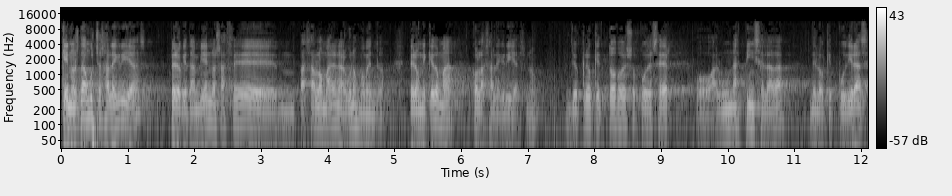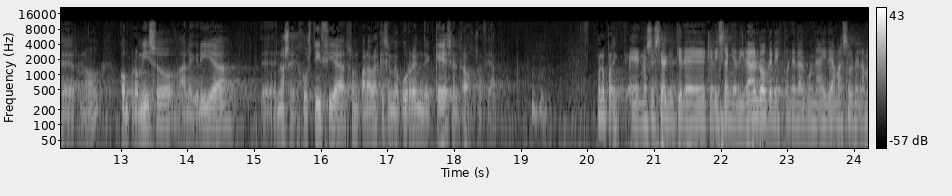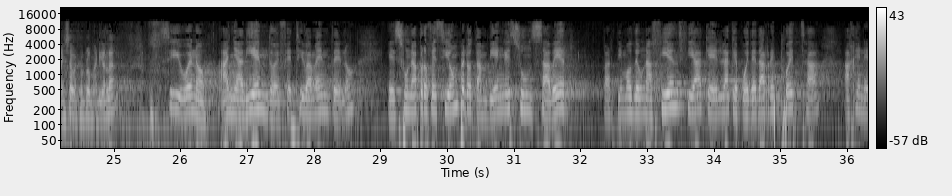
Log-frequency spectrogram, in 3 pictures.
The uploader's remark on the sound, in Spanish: Programa de radio grabado en el salón de actos de la Facultad de Estudios Sociales y del Trabajo de la Universidad de Málaga.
